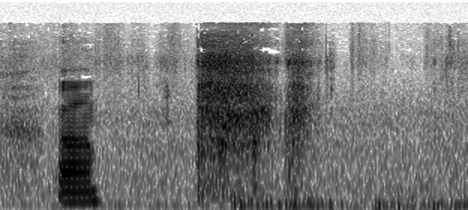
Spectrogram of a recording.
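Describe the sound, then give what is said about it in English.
A breathy sniffle drawn in through the nose, followed by a shorter second sniff, preceded by a brief voiced hum, outdoors in cold weather against quiet background noise. “Excuse me, sniffles.”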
